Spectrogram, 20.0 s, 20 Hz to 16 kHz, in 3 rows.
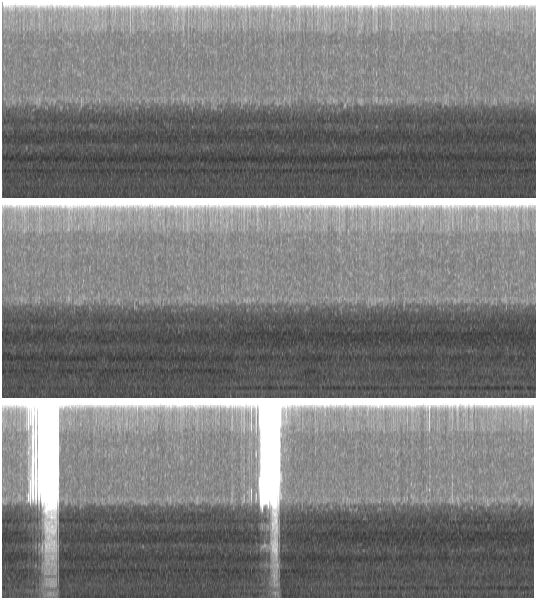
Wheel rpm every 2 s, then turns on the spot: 220, 210, 230, 230, 220, 210, 170, 150, 130, 210.
none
